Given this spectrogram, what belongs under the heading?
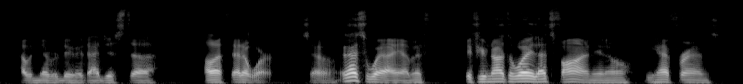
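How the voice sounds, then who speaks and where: A man with an American accent talks in a fairly low voice with ordinary pitch variation, and the sound is dry and close with no echo. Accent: California accent picking up a Southern drawl. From California. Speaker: vlogger. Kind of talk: casual monologue. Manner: laid-back.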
